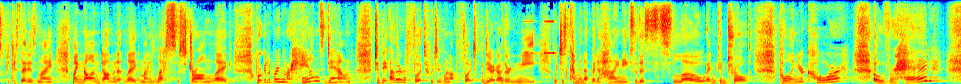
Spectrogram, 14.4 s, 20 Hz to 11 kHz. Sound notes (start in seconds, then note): 7.8 timer beeps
